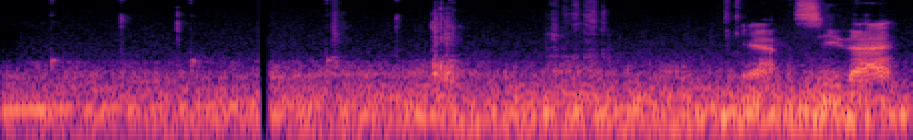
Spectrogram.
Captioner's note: car signal clicking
